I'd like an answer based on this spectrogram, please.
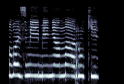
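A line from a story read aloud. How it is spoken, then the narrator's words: Squeaky talking ball. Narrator (Russian): пропищал мяч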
